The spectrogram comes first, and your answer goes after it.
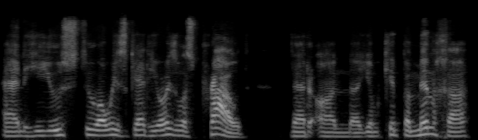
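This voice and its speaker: A man's voice: medium pitch, moderate pace, no room sound. A man from Denmark, a guest in a casual online interview, telling his family story in a rambling way with many restarts and fillers.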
